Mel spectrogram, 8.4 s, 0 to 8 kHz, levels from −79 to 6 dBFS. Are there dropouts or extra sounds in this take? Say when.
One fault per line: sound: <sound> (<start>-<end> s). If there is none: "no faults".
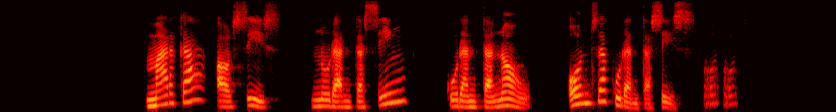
sound: laugh (7.0-7.4 s)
